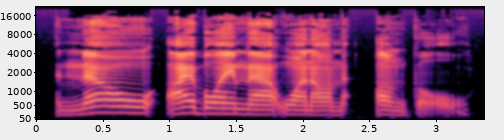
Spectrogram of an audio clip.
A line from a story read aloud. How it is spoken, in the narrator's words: Zuko said dryly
